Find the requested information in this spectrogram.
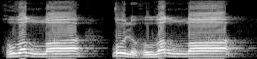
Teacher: اللہ کے لام سے پہلے زبر ہے، اس لیے اللہ کے لام کو پر پڑھیں گے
